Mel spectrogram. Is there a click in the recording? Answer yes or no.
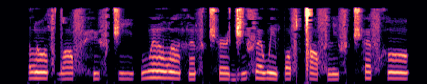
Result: yes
